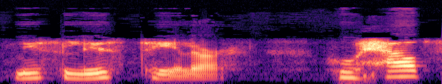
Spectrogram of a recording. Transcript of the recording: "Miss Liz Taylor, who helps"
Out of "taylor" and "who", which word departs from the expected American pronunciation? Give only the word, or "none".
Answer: none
